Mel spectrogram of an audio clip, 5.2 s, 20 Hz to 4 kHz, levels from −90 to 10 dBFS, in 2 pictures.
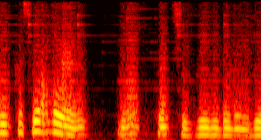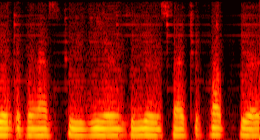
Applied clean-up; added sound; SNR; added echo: neural separator model SepFormer WHAMR!.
